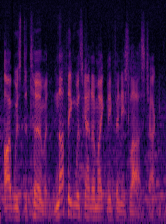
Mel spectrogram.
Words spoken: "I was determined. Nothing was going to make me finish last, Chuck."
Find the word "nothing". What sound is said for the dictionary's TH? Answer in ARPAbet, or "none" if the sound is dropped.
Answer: TH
